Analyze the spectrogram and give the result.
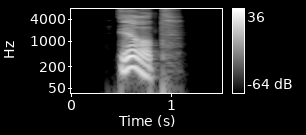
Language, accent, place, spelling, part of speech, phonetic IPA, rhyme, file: German, Germany, Berlin, irrt, verb, [ɪʁt], -ɪʁt, De-irrt.ogg
- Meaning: inflection of irren: 1. third-person singular present 2. second-person plural present 3. plural imperative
